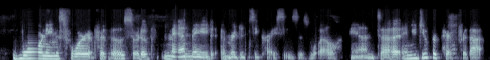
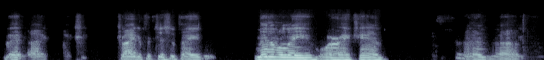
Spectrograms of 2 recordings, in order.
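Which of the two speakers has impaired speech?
The second: Parkinson's; long walks cause great distress.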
